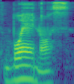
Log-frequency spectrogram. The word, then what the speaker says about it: buenos: So it's buenos.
